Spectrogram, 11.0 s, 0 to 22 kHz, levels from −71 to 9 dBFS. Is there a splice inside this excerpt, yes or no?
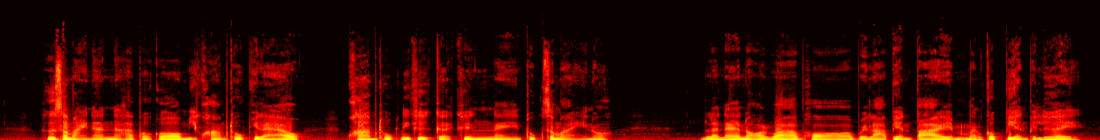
no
